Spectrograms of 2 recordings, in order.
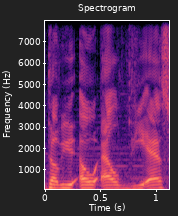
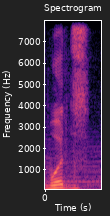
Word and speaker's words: Wolds: W-O-L-D-S would be pronounced Wolds, not Woods.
